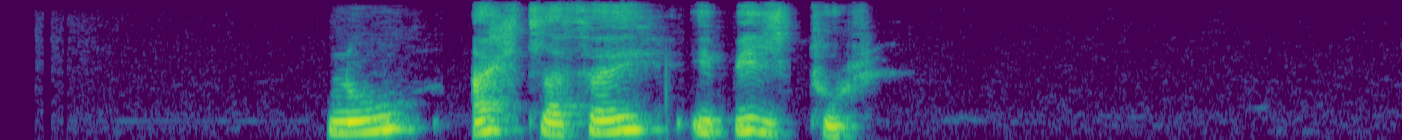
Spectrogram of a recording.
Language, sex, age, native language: Icelandic, female, 50-59, Icelandic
